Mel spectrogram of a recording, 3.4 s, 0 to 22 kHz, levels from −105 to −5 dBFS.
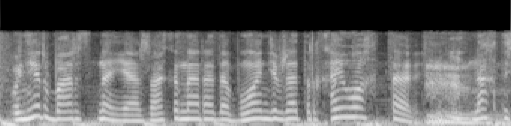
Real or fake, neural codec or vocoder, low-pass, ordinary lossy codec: real; none; none; none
